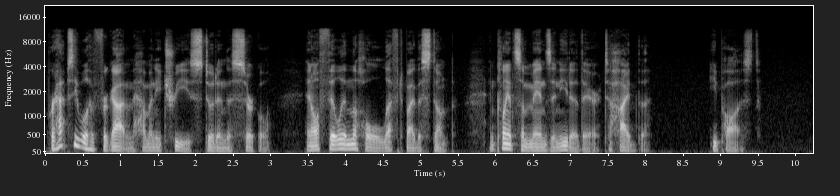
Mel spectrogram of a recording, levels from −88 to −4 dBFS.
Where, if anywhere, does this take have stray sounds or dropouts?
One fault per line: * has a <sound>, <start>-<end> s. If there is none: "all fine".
all fine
